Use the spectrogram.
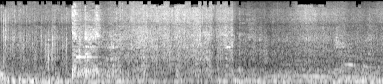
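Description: Chopped onions fry in oil with turmeric, giving a steady broadband sizzle with a few stirring scrapes of a utensil and a brief louder burst near the start. No one speaks.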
